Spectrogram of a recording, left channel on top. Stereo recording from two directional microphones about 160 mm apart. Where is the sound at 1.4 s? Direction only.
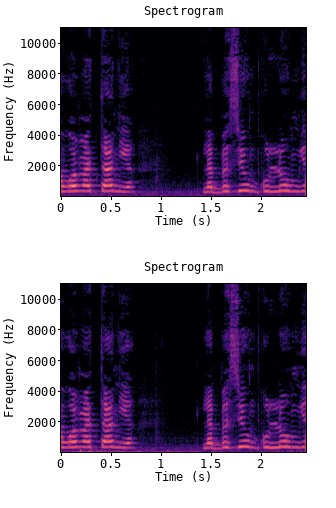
10° right (ahead or behind).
